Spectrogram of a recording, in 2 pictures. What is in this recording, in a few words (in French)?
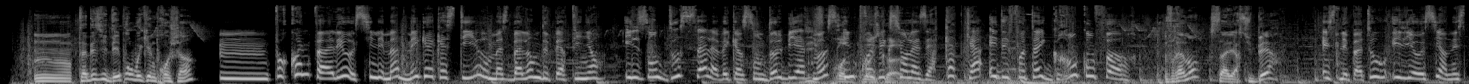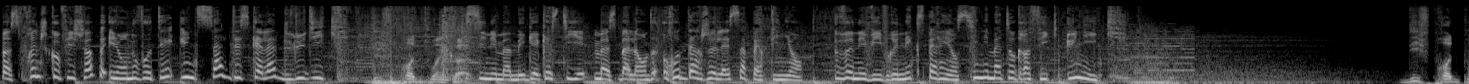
Spot Cinema, publicite; Sud Eko; Mega Castillet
